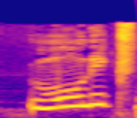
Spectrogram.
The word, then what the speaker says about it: Múnich: Y mostraron a los medios de comunicación esta obra, que fue contemplada por última vez en Múnich, allá en Alemania. Se dice así, ¿verdad? Múnich. Yo creí que, bueno, diciéndolo en inglés, sí, me sale Múnich.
